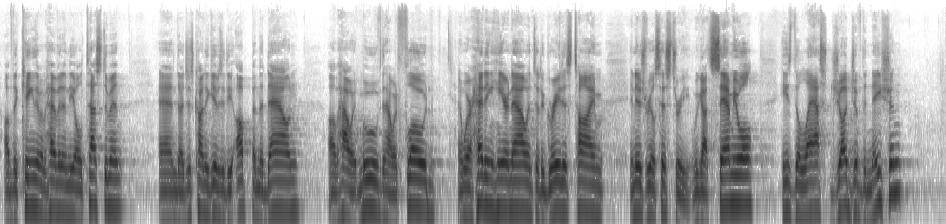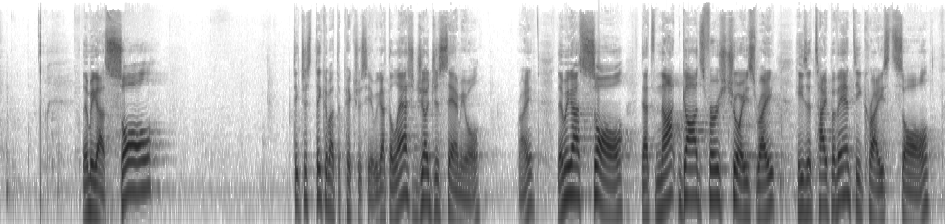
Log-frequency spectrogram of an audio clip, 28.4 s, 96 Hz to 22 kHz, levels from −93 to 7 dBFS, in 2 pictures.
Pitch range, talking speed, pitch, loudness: 130-175 Hz, 180 wpm, 140 Hz, -17 LUFS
